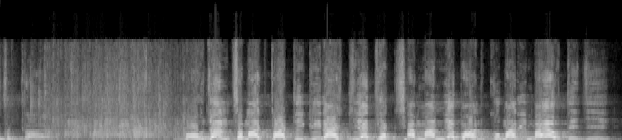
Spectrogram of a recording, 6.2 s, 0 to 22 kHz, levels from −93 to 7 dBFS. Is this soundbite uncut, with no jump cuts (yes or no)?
no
